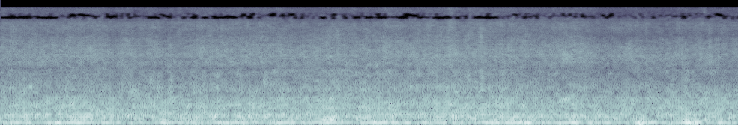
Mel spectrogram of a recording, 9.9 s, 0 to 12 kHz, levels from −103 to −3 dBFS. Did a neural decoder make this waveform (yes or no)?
yes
